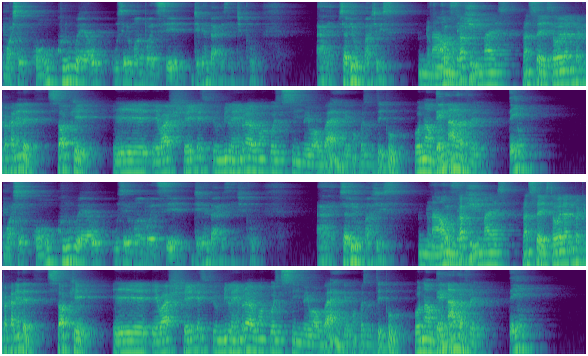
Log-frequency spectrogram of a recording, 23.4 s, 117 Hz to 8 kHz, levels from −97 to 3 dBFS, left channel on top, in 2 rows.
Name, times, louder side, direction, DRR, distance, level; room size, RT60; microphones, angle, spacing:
voice 1, 0.0-3.6 3.8-5.1 5.3-5.5 6.3-7.8 8.5-9.5 20.3-20.9 21.8-22.2, equal, 75° left, -1 dB, 1.2 m, -29 dB
voice 2, 8.3-10.1 10.4-12.2 12.6-13.3 13.9-19.5 19.9-21.2, right 1 dB, 60° right, 0 dB, 1.1 m, -26 dB
7.8 x 3.8 x 4.6 m, 0.95 s
head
